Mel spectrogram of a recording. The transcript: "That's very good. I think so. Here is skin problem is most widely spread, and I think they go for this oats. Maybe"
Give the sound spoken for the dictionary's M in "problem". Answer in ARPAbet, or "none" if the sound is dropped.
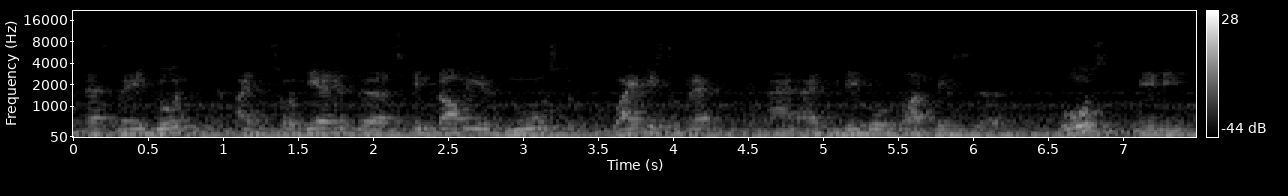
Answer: none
